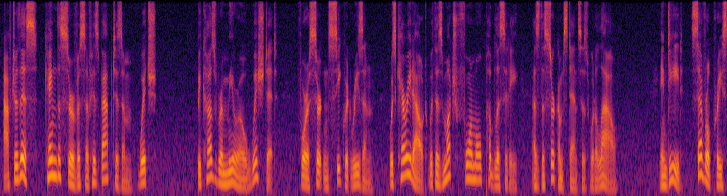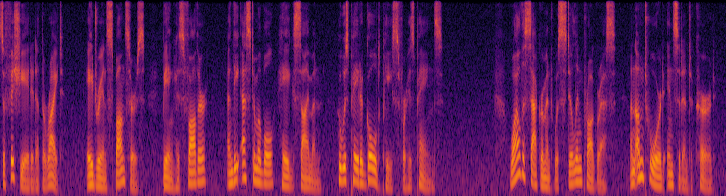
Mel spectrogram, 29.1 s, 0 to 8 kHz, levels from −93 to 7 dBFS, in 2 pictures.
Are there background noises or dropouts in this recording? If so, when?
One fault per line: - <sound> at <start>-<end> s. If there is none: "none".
none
